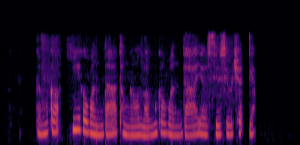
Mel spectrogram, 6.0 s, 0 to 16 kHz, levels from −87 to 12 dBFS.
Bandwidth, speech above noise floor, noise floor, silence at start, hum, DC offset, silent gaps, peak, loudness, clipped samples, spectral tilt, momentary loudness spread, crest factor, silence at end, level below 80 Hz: 7.6 kHz; 45 dB; -81 dBFS; 0.75 s; none; under 0.1%; none; -14 dBFS; -36 LUFS; under 0.1%; -4 dB/octave; 7 LU; 22 dB; 0.9 s; -80 dBFS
